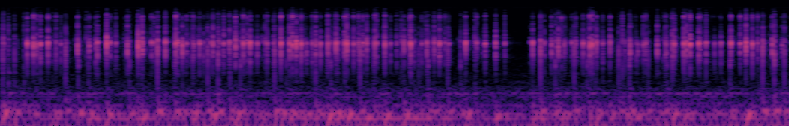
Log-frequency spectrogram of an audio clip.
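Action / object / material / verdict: tap / mechanical keyboard with plastic ABS keycaps / ABS plastic / none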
